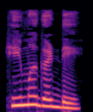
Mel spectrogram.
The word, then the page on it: ಹಿಮಗಡ್ಡೆ: Kannada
